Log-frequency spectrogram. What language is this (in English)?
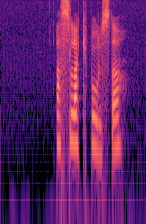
Norwegian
